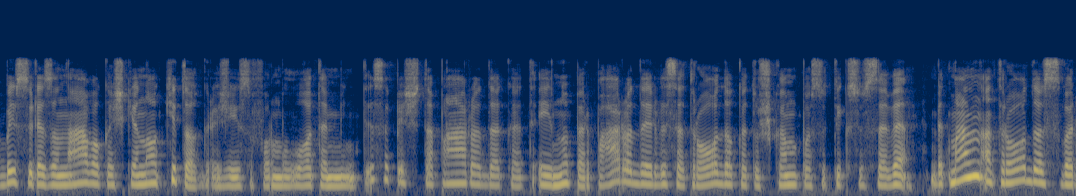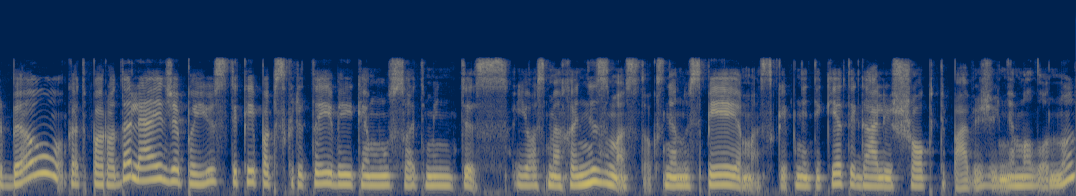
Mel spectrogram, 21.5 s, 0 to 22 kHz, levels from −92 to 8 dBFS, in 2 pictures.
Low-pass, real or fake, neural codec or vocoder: 7.2 kHz; fake; codec, 16 kHz, 16 kbps, FunCodec, trained on Chinese and English, 50 frames a second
